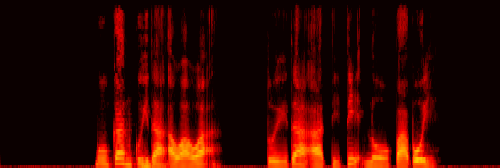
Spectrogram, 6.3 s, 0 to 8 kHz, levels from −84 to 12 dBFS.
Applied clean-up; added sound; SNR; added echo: neural diffusion model UNIVERSE++.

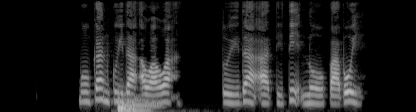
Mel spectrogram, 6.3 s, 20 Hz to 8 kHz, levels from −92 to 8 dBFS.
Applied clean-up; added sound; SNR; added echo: classical method Wiener filter.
